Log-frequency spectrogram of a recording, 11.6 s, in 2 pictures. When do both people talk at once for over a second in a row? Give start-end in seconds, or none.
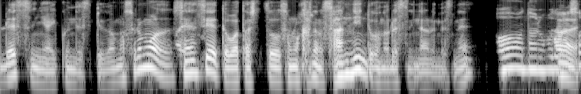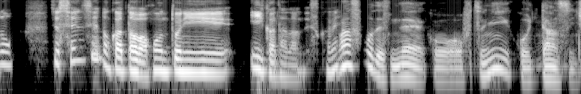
none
